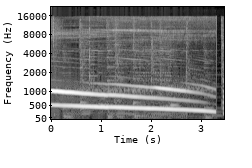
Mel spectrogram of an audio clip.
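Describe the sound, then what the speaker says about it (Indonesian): A single wolf howls in one long, loud, clear tone that slowly falls in pitch over a few seconds before breaking off, alone and without talk. "Contoh yang kedua ada suara serigala."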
